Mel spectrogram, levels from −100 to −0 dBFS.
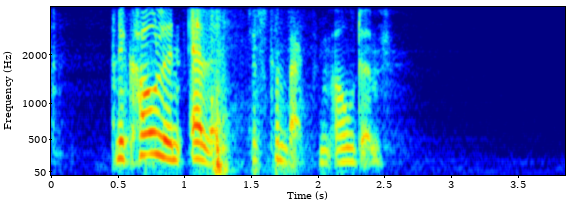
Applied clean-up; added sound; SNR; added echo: neural mask model RNNoise.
